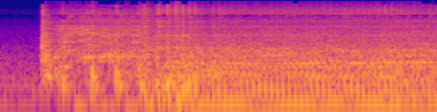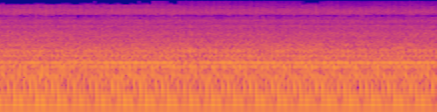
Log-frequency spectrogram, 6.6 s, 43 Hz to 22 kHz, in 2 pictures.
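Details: Toro Z420 TimeCutter zero-turn mower with swapped motor, now fitted with a conversion carburetor, choke working: a few quick cranking pulses, then fires cleanly and settles into a smooth, steady idle; starts and runs healthy.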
